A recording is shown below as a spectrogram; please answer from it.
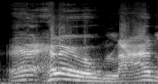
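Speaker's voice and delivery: put-on loud, high, swooping old British gent; rough, overdone British greeting; hammed-up British accent. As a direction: greet someone as a blustery old Englishman. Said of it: "talk in a British accent".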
